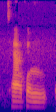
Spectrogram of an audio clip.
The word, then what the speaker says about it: Patinkin: Like, I think while Sean is great in it, I think Mandy Patinkin, or how do you say his name?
